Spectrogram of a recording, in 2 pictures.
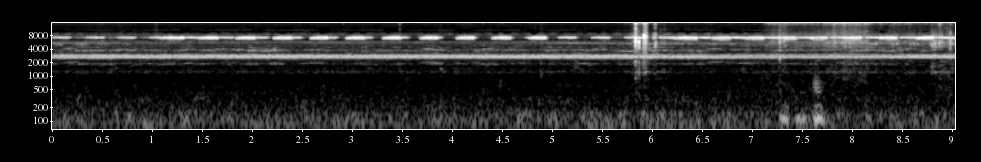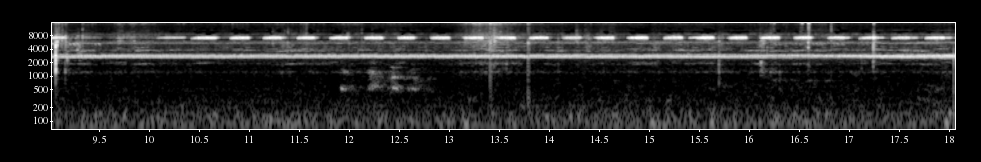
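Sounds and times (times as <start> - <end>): crickets trilling: 0.0 - 18.0
insect chirping in pulses: 0.0 - 18.0
rustling plants: 7.2 - 9.4.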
